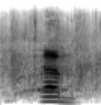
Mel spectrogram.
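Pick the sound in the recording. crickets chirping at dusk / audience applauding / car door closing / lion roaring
audience applauding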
